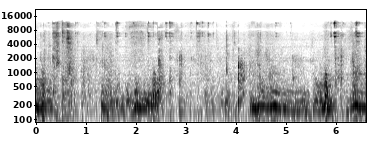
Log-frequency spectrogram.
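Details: Fighting dog giving sustained low growls in repeated drawn-out rumbles, interrupted by sharp scuffling clicks and thumps in a small indoor room.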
